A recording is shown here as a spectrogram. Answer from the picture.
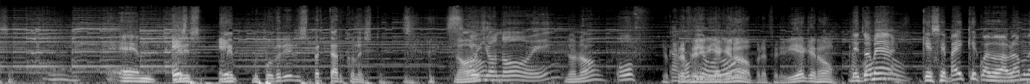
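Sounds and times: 
bass clarinet honking a low reed tone: 0.0 - 6.0
speech: 0.0 - 10.3.

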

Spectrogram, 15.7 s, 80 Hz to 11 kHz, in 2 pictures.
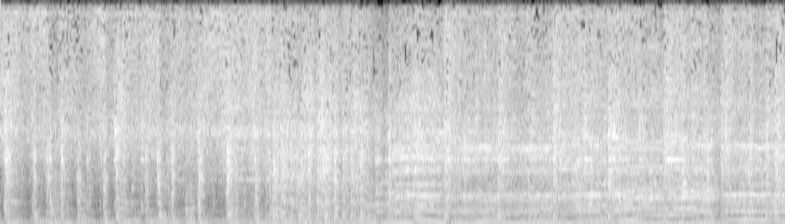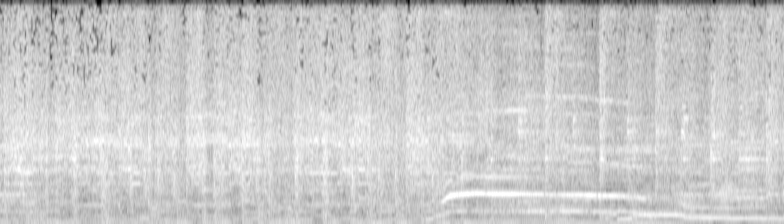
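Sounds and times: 
rock music: 0.0 - 15.6
wolves howling: 12.1 - 15.6.

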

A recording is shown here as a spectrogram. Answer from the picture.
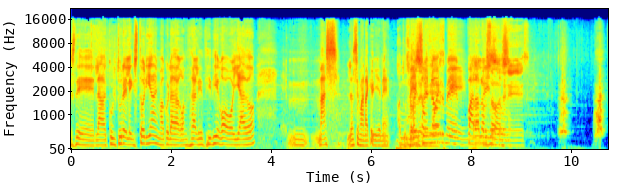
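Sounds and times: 
speech: 0.0 - 9.2
dog barking at a house: 9.7 - 10.7.

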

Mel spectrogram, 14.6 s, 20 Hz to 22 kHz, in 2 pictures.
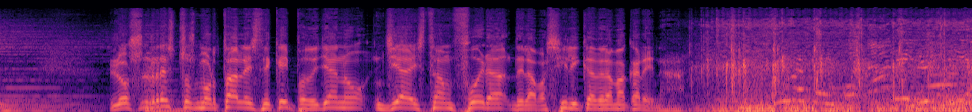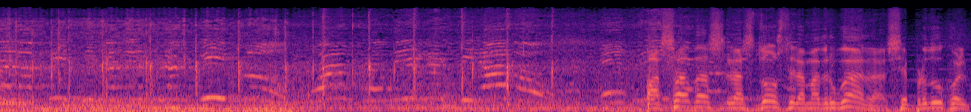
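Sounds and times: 
speech: 0.8 - 7.8, 12.2 - 14.5
scattered clapping: 5.2 - 12.5
large crowd shouting outside a church at night: 5.3 - 13.0.

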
